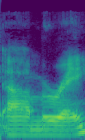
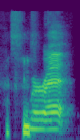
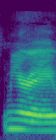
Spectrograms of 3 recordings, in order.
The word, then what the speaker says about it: Meuret: place those in the chat um so morray am I pronouncing that right morett morett okay Chris Chris I'm sorry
